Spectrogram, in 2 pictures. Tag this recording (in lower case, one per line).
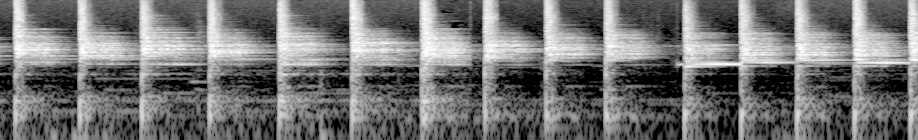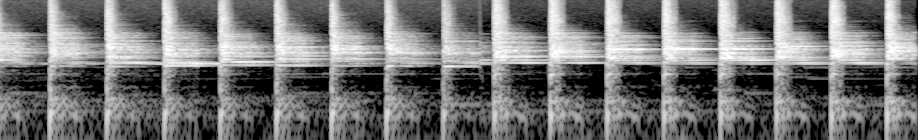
music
